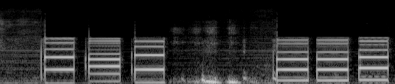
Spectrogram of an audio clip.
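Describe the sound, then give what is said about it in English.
Six short, steady touch-tone beeps from a phone keypad as a five-digit zip code and the pound sign are entered into an automated account system, three in quick succession, a brief muffled rustle, then three more, each beep loud and evenly held. “Please enter the 5-digit zip code associated with this account, followed by the pound sign.”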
